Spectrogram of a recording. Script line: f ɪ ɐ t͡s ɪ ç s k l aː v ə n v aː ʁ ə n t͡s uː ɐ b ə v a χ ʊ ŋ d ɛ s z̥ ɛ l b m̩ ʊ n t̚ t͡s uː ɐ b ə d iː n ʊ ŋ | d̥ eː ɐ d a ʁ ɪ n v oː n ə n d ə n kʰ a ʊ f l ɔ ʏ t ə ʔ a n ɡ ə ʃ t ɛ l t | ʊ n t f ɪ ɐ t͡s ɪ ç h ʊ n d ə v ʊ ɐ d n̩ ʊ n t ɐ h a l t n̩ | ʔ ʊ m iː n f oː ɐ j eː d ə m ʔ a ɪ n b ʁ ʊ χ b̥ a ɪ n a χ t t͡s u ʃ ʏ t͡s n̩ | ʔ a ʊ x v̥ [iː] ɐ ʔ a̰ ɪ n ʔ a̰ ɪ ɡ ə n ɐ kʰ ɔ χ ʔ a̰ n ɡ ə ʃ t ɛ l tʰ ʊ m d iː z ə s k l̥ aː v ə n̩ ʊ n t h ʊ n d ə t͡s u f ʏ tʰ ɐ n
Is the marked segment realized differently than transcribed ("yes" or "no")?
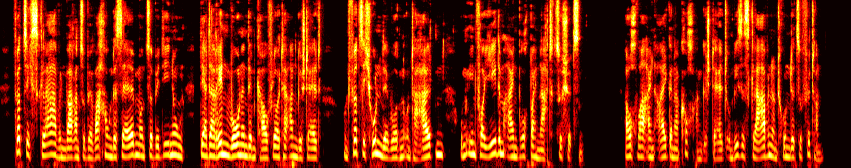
yes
